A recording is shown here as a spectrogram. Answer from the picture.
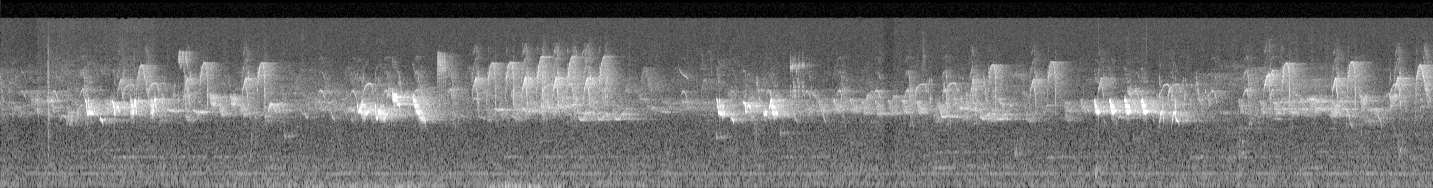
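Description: Chicken, onions and tomatoes frying in hot oil, sizzling and crackling, swelling into louder bursts of crackle every few seconds as a wooden spoon stirs the pot. A faint steady hum lies underneath.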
